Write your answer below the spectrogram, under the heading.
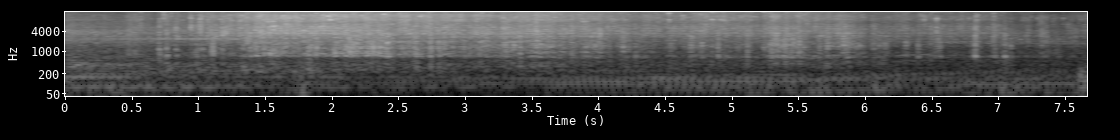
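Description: Ice cubes clattering and rattling as they are poured out of a plastic bag into a plastic tub. The clatter starts about a second in and thins out near the end, over a steady low engine hum.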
